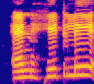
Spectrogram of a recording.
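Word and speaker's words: Whitley: And Hitley आयोग, W silent रहता है.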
